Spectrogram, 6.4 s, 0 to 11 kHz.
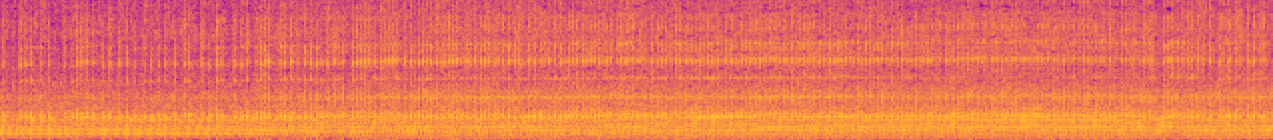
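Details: New OS 40 FSR model engine, second tank of break-in (first tank all full throttle): steady very high-pitched scream with no dips, held at high rpm, higher than wanted; high and low speed needles still need adjusting.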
